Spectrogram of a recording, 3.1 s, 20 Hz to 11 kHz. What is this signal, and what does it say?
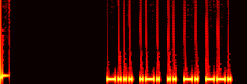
Morse code, heard as a keyed tone, about 34 wpm, 700 Hz. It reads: BRING
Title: Five Letter Words - 35wpm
